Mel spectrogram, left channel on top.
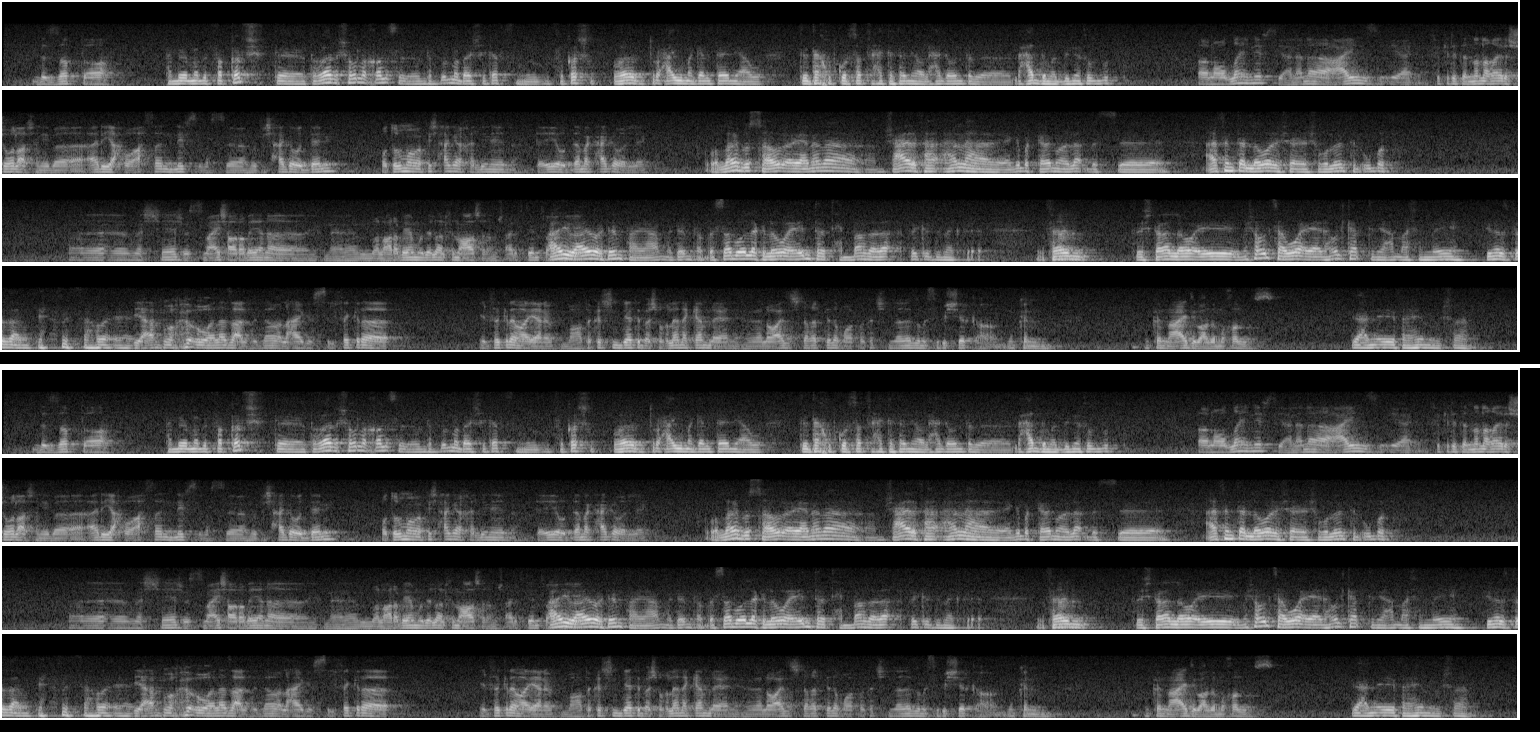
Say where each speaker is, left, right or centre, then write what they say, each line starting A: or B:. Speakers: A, on the left (about 80°); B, on the left (about 60°).
A: بالظبط اه
B: طب ما بتفكرش ت- تغير شغلك خالص انت بتقول ما بقاش يكفي ما بتفكرش تغير تروح اي مجال تاني او ت- تاخد كورسات في حتة تانية ولا حاجة وانت ب... لحد ما الدنيا تظبط
A: انا والله نفسي يعني انا عايز يعني فكره ان انا اغير الشغل عشان يبقى اريح واحسن نفسي بس مفيش حاجه قدامي فطول ما مفيش حاجه خليني هنا انت ايه قدامك حاجه ولا ايه
B: والله بص هقول يعني انا مش عارف ه- هل هيعجبك كلامي ولا لا بس آه، عارف انت اللي هو ش- شغلانه الاوبر
A: آه، مشاش بس معيش عربيه انا يعني العربيه موديل 2010 مش عارف تنفع
B: ايوه
A: ولا ايه
B: ايوه تنفع يا عم تنفع بس انا بقول لك اللي هو إيه، انت تحبها ولا لا فكرة انك ت... فاهم
A: انا
B: تشتغل اللي هو ايه مش هقول سواق يعني هقول كابتن يا عم عشان ايه في ناس بتزعل من كلمة <laughs> سواق يعني
A: يا عم <laughs> ولا ازعل منها ولا حاجه بس الفكره الفكره ما يعني ما اعتقدش ان دي هتبقى شغلانه كامله يعني انا لو عايز اشتغل كده ما اعتقدش ان انا لازم اسيب الشركه ممكن ممكن عادي بعد ما اخلص
B: يعني ايه فاهمني مش فاهم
